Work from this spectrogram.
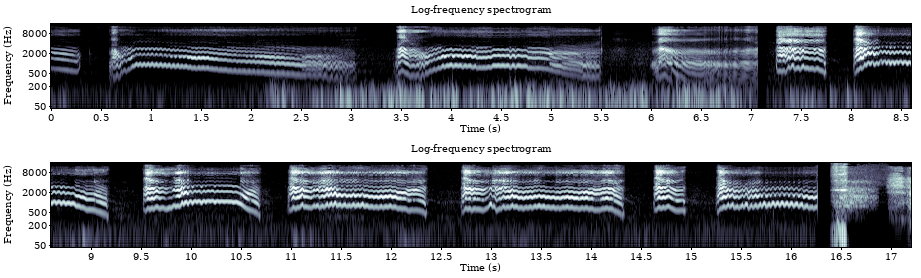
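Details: A Siberian Husky puppy howls for the first time, giving a series of high, wavering howls that rise and fall.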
